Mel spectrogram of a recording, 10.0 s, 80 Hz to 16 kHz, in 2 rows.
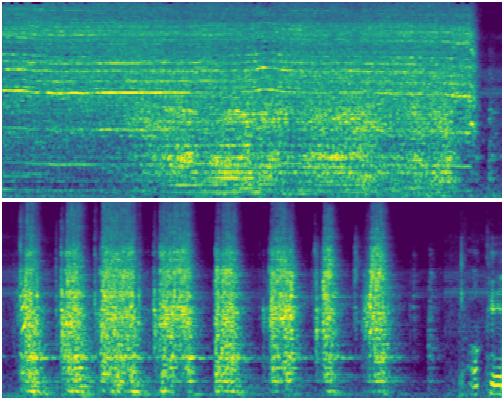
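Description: Cordless 14.4 V drill driving a screw into a steel support frame: it runs continuously for about four and a half seconds, then goes in a quick series of short bursts until near the end.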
